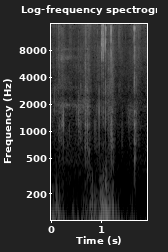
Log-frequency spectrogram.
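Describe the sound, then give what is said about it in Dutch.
Footsteps of someone on a short walk outdoors as the sun is nearly setting, a steady series of soft crunching steps about three per second over a low rumbling background, moderately loud and with no talking. “Ik, eh, mijn wandeling zit er ook op.”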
